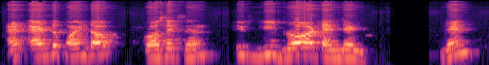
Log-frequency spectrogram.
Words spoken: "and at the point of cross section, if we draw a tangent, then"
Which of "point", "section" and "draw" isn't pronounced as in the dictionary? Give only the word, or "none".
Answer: section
